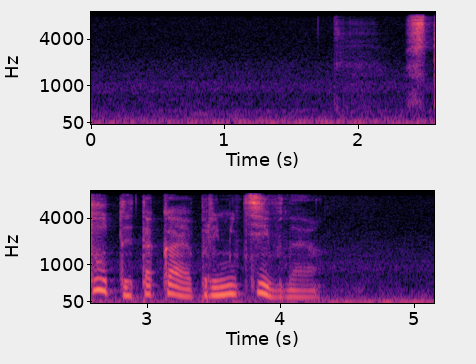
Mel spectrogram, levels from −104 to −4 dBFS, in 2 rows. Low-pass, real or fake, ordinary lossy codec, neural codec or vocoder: 7.2 kHz; real; none; none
